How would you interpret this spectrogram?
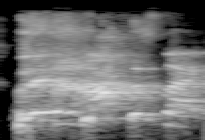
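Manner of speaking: high squealing laugh into the line; laughing at herself, voice jumping high. Real, not acted. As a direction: burst out laughing, pitch shooting up. Laughs recalling her claim.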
